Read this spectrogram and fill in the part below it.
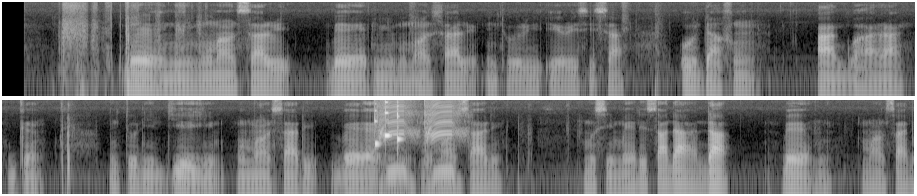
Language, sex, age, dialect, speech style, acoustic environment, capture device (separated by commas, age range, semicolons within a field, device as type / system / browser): Yoruba, male, 18-24, Nigeria - Ibadan, happy, people talking; appliances, mobile / Linux / Chrome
